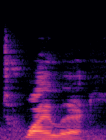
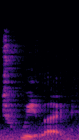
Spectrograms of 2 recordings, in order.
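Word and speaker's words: Twi'lek: eastern dunes sea somewhere interesting that he pronounces it twilak here yet in kotor 2 he pronounces it twilight i assume i mean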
